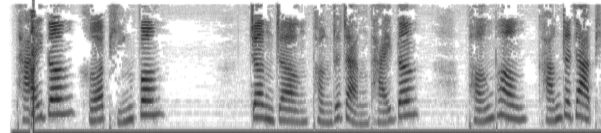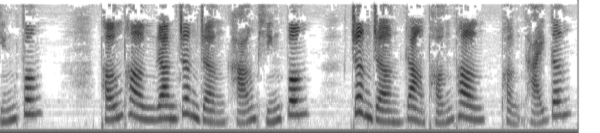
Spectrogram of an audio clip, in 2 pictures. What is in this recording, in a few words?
chinese tongue twister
